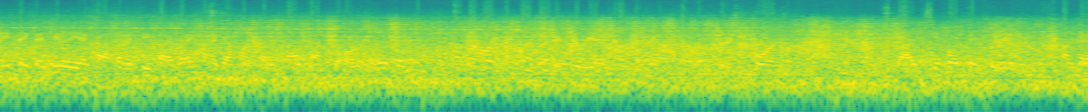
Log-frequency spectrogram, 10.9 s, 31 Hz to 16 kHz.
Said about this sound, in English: Taking a look at the Qantas A330.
